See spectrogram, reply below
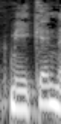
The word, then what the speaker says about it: Meechan: Again, my name is Patrick Meekan. That's spelled M-E-E-C-H-A-N.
